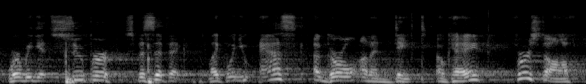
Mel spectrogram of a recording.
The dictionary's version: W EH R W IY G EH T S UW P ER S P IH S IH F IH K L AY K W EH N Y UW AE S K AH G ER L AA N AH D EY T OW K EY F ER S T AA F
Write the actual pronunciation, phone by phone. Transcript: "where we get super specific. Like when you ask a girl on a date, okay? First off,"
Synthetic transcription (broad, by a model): W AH R W IY G EH T S UW P ER S P IH S IH F IH K L AY K W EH N Y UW AE S K AH G ER L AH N AH D EY T OW K EY F ER S T AA F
